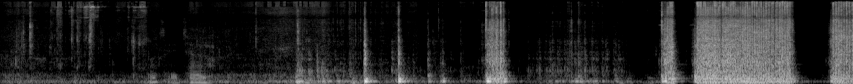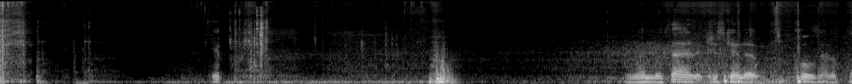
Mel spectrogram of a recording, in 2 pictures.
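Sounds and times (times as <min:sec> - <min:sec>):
rapid ratcheting: 0:04.8 - 0:05.2, 0:06.6 - 0:08.9
ratchet clicks and knocks: 0:04.8 - 0:09.0.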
